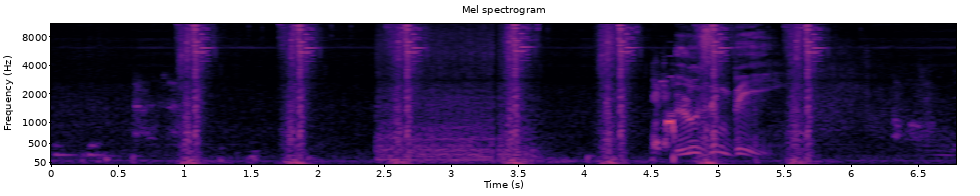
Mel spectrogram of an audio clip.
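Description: Footsteps clank on metal rungs at a steady pace.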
